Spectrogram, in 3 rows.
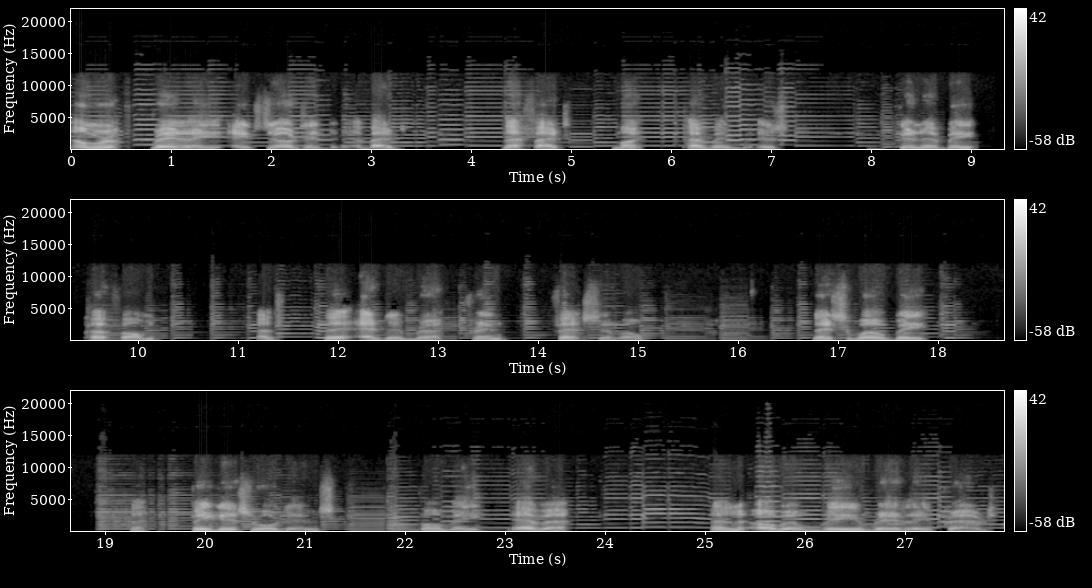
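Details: Dysarthria in a 63-year-old man with primary lateral sclerosis, a rare form of motor neuron disease, for about 5.5 years; he can no longer sing.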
